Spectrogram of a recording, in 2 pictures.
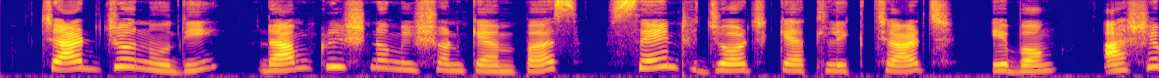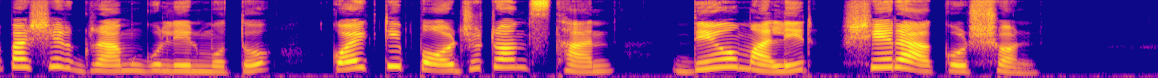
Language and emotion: Bengali, neutral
